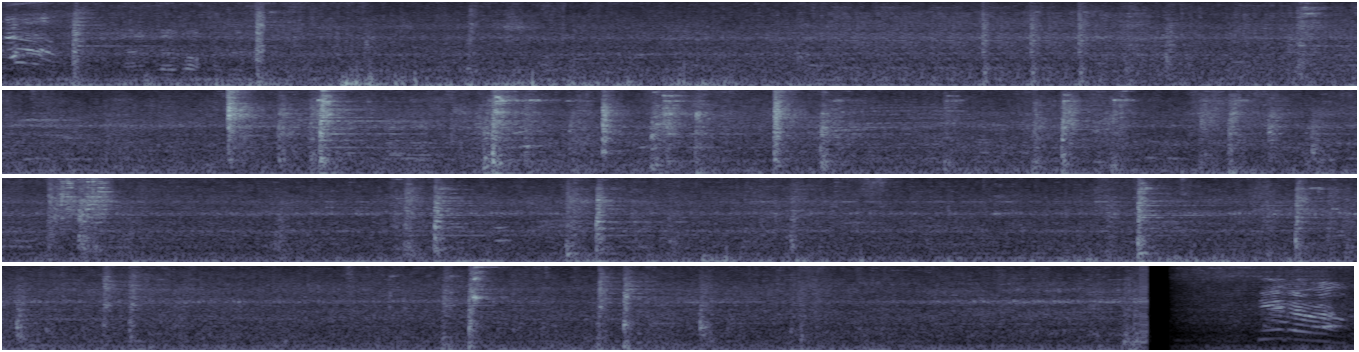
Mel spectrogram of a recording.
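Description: Passenger train coach running on the rails, heard from its open doorway: a steady low rumble with irregular sharp clacks of the wheels over rail joints. The sound cuts off suddenly at the end.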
